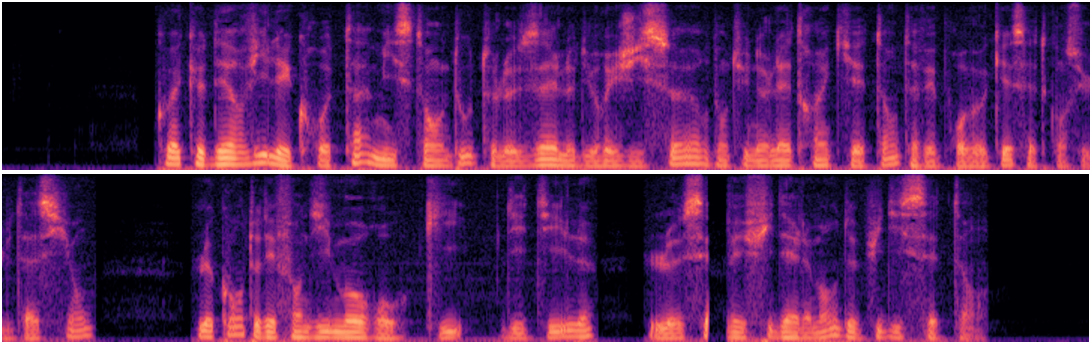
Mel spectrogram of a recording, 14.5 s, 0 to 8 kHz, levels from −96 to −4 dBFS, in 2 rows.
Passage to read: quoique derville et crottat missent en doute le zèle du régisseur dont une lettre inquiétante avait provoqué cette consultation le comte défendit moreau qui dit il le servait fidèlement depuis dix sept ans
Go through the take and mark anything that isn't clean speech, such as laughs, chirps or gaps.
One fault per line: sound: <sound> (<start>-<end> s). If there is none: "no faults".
sound: dropout (12.0-12.1 s)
